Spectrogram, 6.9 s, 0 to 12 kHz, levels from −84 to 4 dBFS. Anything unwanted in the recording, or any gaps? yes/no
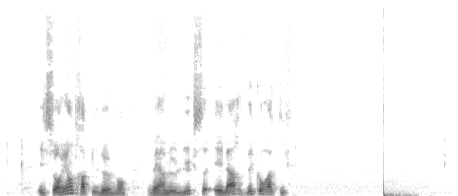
yes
